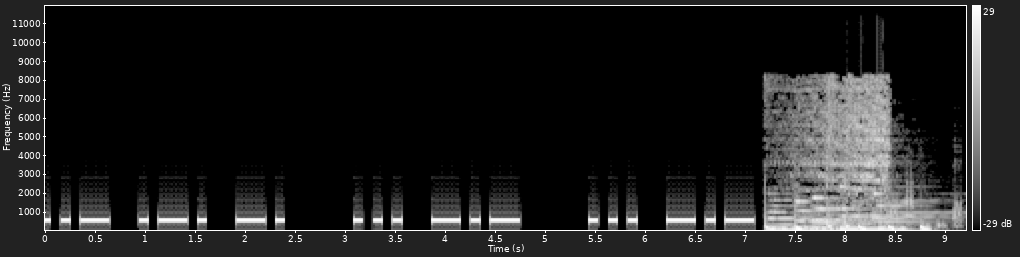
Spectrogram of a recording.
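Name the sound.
morse code tones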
